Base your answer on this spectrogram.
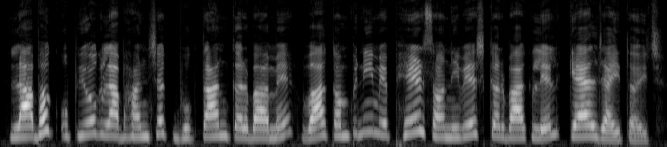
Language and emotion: Maithili, neutral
